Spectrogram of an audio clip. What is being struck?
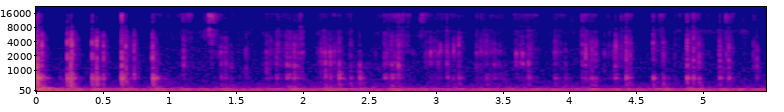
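Small pumpkin rind.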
